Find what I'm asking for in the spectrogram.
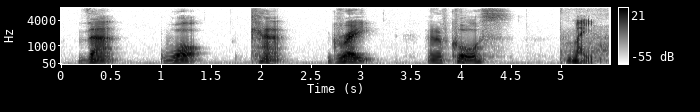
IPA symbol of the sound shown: ʔ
